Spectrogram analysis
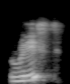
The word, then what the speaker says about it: wrist: So we have right, wrist, wrong, wreck, wrap, wrestle, ran, wrinkle, wrongful, wretch, wretch, right, wrist, wrist, wrong, wreck, wrap, wrestle, ran, wrinkle, wrongful, wretched.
